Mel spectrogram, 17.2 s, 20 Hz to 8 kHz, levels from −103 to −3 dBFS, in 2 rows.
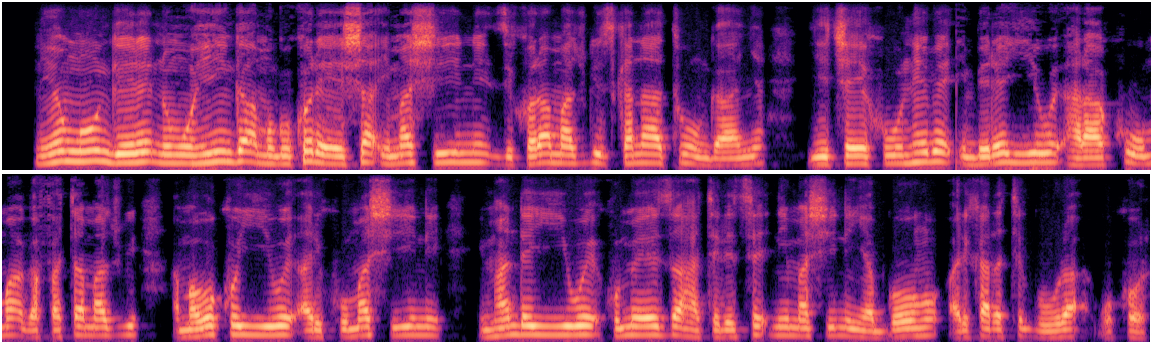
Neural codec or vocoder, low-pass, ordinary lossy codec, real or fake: none; 7.2 kHz; Opus, 24 kbps; real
